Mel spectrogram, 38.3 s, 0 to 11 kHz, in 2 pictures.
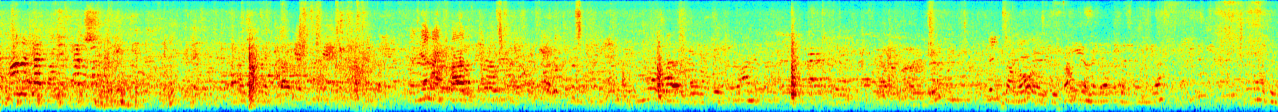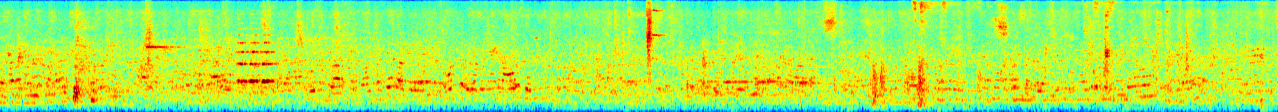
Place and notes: La Cancha, Cochabamba, Bolivia - La Cancha mercado / La Cancha market
La Cancha is a huge maze market in Cochabamba, and is notorious for pickpockets. This track was recorded discretely with 2 Rode Lavaliers stuck under either side of my shirt collar, going into a Zoom H4n I had strapped to my waist under my shirt.
I wasn't able to monitor while recording as this would have given the game away, so I'm pleased nothing clipped and there wasn't more clothing rustle.
4 April, ~14:00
